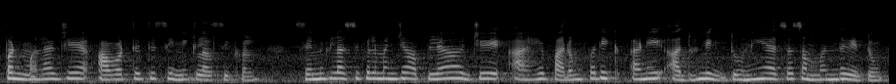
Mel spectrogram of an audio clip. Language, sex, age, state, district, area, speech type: Marathi, female, 18-30, Maharashtra, Amravati, rural, spontaneous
